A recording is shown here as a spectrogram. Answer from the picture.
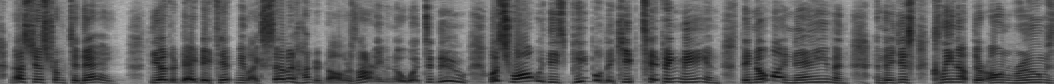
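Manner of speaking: high, loud, overwhelmed cleaning lady; imitated emotional outburst. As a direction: pour it out as an overwrought woman, acted. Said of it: "I'm sorry to be emotional".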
